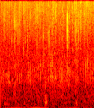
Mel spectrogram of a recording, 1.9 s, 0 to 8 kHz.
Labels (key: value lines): label: biophony, damselfish
recorder: SoundTrap 500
